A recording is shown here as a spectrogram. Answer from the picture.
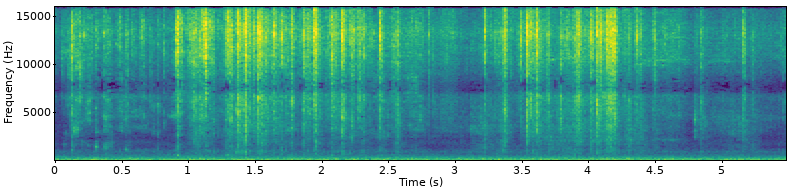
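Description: Crisp crunching of a saltine cracker being bitten and chewed close to the microphone, a run of irregular crackles that fades out near the end, over a steady low hum.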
